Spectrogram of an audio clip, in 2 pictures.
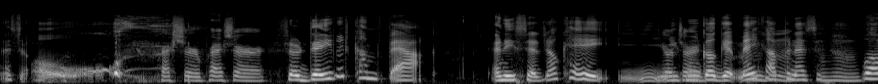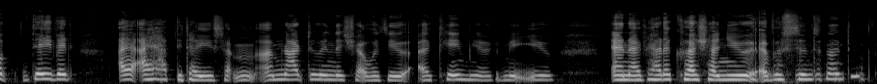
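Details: Adult woman with cerebral palsy since birth, diagnosed at 18 months; speech in a studio interview; dysarthria (cerebral palsy).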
